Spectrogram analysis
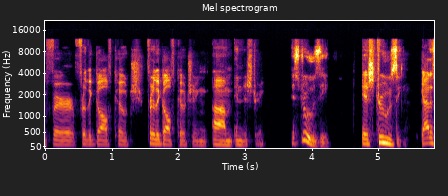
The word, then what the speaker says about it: Istruzi: Istruzi. Got to say it correctly. Istruzi.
